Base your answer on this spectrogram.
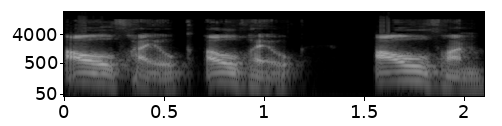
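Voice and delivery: আহ্বায়ক as ao-vhayok, আহ্বান as ao-vhan; no h, falling, ao-vhayok, ao-vhan; correct pronunciation. Shown as a demonstration. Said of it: "তাহলে শুদ্ধ উচ্চারণ কি".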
